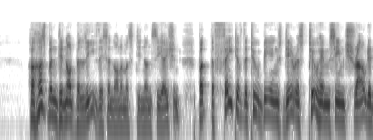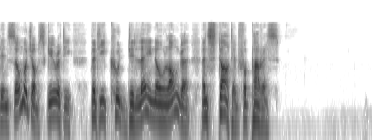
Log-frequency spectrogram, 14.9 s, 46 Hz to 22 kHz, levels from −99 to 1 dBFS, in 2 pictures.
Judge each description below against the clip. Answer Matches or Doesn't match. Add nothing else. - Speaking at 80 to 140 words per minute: Matches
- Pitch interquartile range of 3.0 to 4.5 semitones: Doesn't match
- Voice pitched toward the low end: Matches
